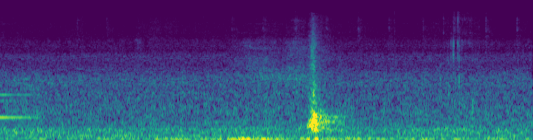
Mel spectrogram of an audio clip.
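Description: Onions, tomatoes and mint sautéing in oil in an aluminium pressure cooker: a steady low hiss of frying while a slotted metal spoon stirs, with one short, sharper scrape a little past halfway.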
